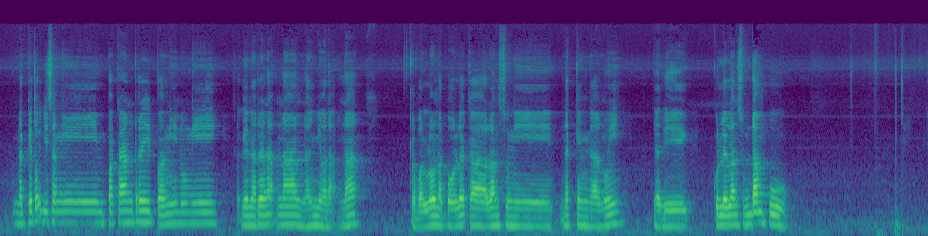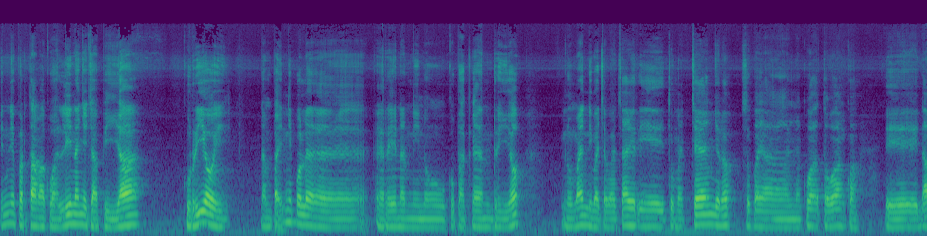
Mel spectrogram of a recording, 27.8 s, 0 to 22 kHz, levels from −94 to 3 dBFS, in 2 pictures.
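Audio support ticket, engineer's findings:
No faults found on review of the speech recording. Nothing to escalate from the audio side.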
